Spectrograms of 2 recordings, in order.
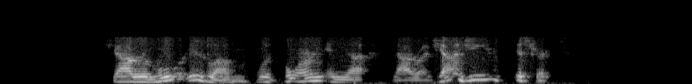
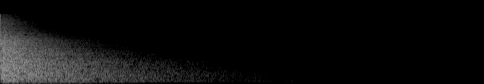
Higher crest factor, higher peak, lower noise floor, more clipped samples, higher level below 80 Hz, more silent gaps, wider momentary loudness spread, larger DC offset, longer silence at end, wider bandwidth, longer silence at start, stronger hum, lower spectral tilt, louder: second, 18 dB vs 26 dB; about the same, -8 dBFS vs -10 dBFS; about the same, under -90 dBFS vs -89 dBFS; neither; first, -58 dBFS vs -70 dBFS; neither; second, 12 LU vs 24 LU; neither; second, 1.45 s vs 3.1 s; second, 3.8 kHz vs 11.5 kHz; first, 1.15 s vs 0 s; neither; first, -11 dB/octave vs -3.5 dB/octave; first, -25 LUFS vs -32 LUFS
